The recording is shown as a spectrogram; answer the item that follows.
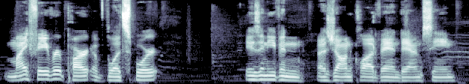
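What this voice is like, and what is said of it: Usual voice. Nothing is said of it.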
